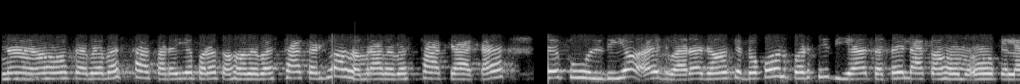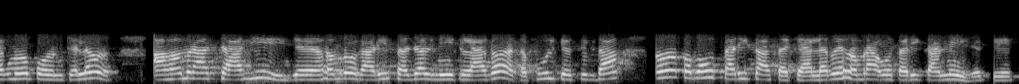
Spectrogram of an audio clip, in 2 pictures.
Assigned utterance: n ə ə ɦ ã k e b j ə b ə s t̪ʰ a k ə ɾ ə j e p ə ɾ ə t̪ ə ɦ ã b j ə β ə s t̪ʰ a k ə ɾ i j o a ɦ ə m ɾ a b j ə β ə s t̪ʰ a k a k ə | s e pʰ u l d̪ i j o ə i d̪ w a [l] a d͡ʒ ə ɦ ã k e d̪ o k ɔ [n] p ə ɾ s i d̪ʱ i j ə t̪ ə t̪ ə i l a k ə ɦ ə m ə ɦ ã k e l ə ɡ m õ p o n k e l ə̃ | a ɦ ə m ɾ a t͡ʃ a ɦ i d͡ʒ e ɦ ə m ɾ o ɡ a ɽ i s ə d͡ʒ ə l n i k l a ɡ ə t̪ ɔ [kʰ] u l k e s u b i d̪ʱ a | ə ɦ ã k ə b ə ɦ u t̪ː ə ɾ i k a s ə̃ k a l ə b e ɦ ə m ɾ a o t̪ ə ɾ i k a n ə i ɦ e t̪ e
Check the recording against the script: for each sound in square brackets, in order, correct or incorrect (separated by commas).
incorrect, correct, incorrect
